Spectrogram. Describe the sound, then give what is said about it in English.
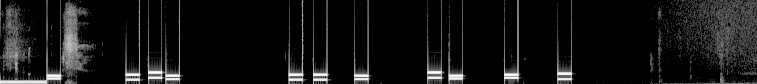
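A telephone number is dialed on touch-tone keys. A short dial tone gives way to eleven electronic beeps in uneven clusters, and a rising hiss follows once dialing ends. “Can you dial her number, please? I'm terrified, but I could try. You can do it. All right, I got fat fingers. Here we go.”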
